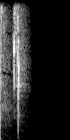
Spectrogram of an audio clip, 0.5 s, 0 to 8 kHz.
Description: flop4.ogg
